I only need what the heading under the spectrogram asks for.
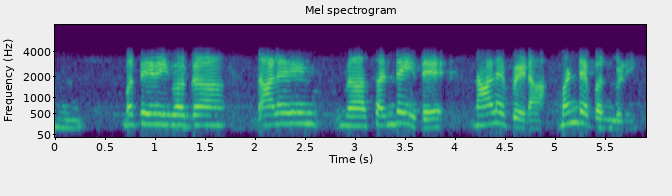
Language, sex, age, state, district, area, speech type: Kannada, female, 45-60, Karnataka, Ramanagara, rural, conversation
